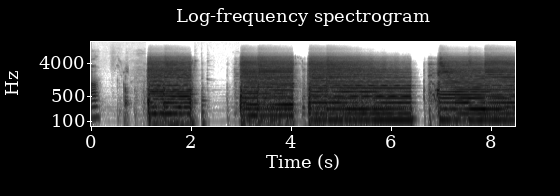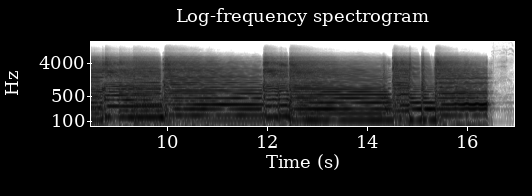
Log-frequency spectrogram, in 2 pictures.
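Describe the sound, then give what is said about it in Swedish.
Heavily distorted electric guitar played loud through a cranked Plexi amp setting, with thick sustained chords in several bursts separated by brief pauses, crunchy and saturated with a full, dense tone. “Men just när man crankar dem så här så låter det inte plåtigt”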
